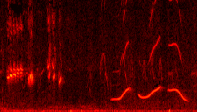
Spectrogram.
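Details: Rufous-tailed scrub robin singing in the wild: a short phrase of clear, slurred whistles, first rising then dipping and falling, after some brief high chirps, with a low steady hum beneath.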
